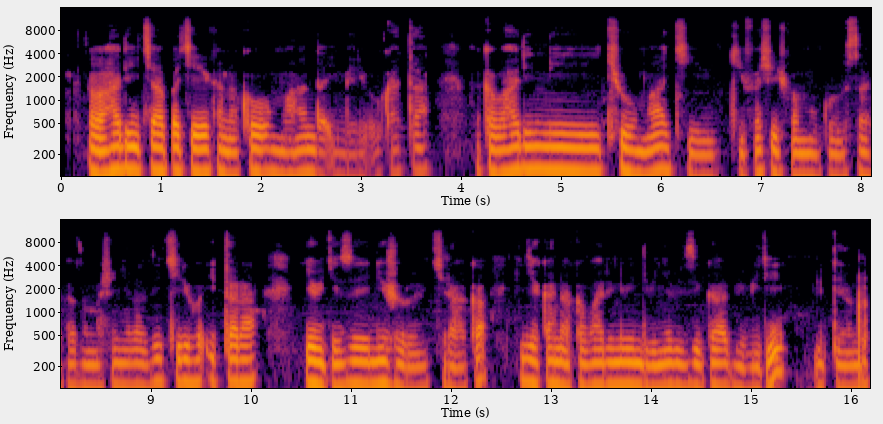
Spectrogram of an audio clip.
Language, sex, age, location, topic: Kinyarwanda, female, 18-24, Kigali, government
